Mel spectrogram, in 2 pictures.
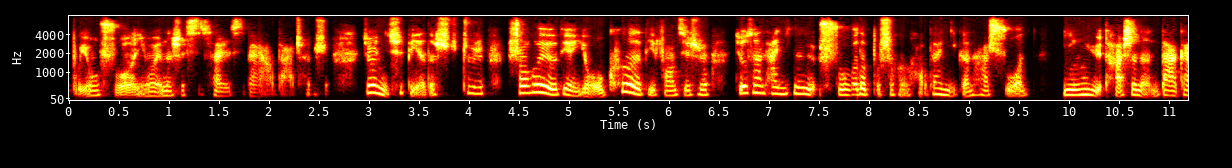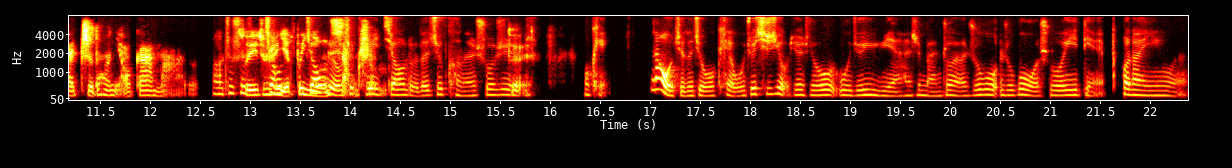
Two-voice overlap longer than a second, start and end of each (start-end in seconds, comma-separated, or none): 12.8-14.4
